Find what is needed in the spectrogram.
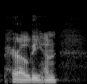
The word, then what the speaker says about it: perihelion: A friend actually sent me how to pronounce the word, and I'm saying it wrong, but I'm going to stick with perihelion. Perihelion? Perihelion is, the correct pronunciation.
